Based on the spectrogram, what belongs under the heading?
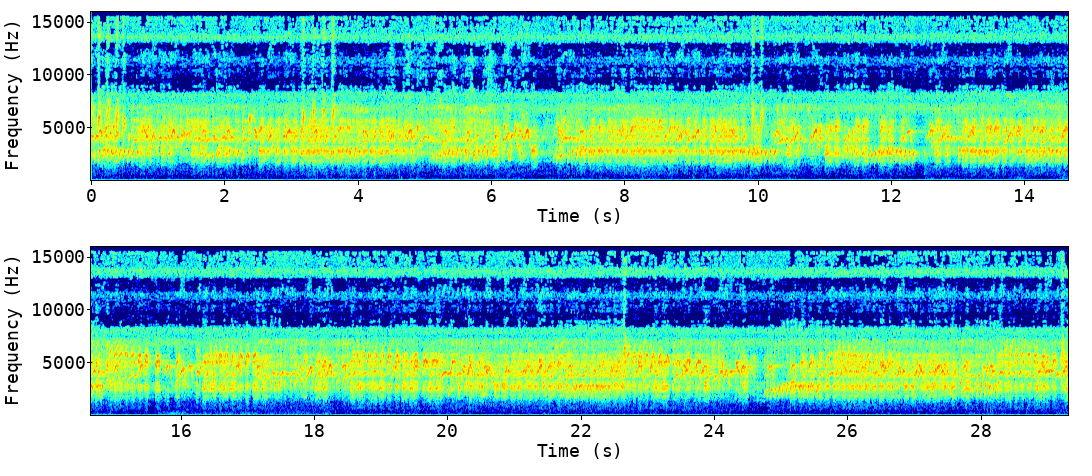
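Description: Small birds chirping densely and continuously in rapid high-pitched notes. A lower strand of the chirping comes and goes in stretches, strongest in the first ten seconds and again near the end.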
